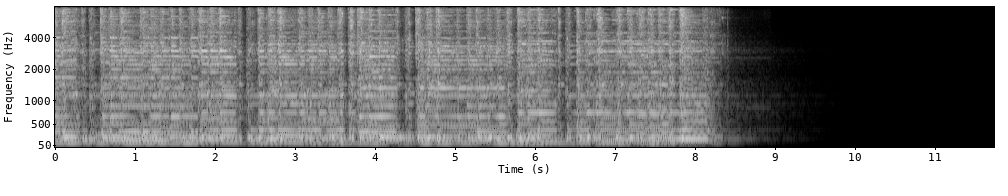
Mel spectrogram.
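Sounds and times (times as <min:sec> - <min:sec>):
acoustic music: 0:00.0 - 0:08.9.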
